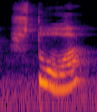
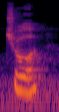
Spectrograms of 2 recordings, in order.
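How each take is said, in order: First: The word is pronounced like 'shto'. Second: The word is pronounced like 'cho'. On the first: "the word что" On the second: "we pronounce sometimes like чё"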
